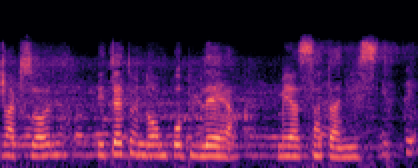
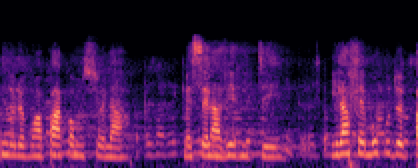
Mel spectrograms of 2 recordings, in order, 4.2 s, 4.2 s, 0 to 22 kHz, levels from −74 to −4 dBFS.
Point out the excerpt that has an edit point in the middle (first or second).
second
